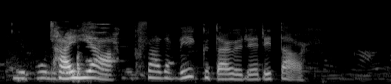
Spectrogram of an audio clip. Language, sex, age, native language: Icelandic, female, 13, Icelandic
